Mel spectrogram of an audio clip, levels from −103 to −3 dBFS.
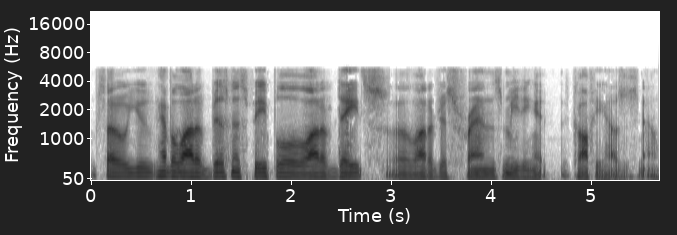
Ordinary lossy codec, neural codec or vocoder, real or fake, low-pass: AAC, 32 kbps; none; real; 5.4 kHz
